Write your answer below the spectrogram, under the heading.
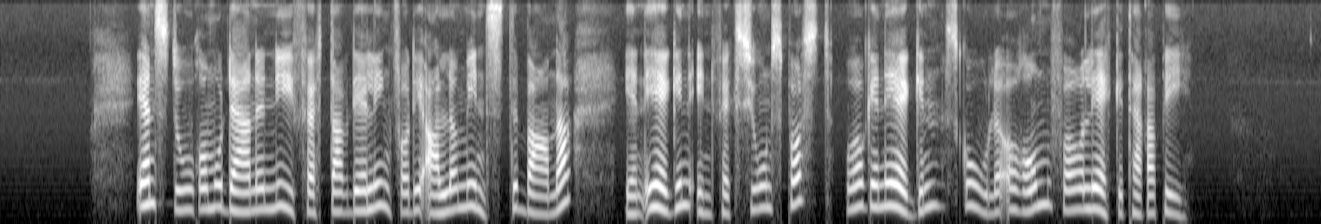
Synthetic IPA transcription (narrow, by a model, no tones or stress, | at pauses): eːnst̪uːʁoːmʊd̪æːʁnənyːfœt̪ɑʋd̪eːlɪŋfɔʁd̪iːʔɑləʁmɪnst̪əbɑːʁnɑ | eːneːɡənɪnfɛkʃuːnspʰɔst̪oːɡeːneːɡənskuːləʔoːʁʊmfɔʁleːkət̪ʰæʁɑpiː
